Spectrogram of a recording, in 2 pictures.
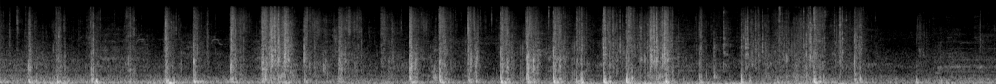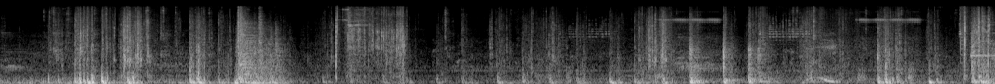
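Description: Footsteps run quickly over gravel and hard floors.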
